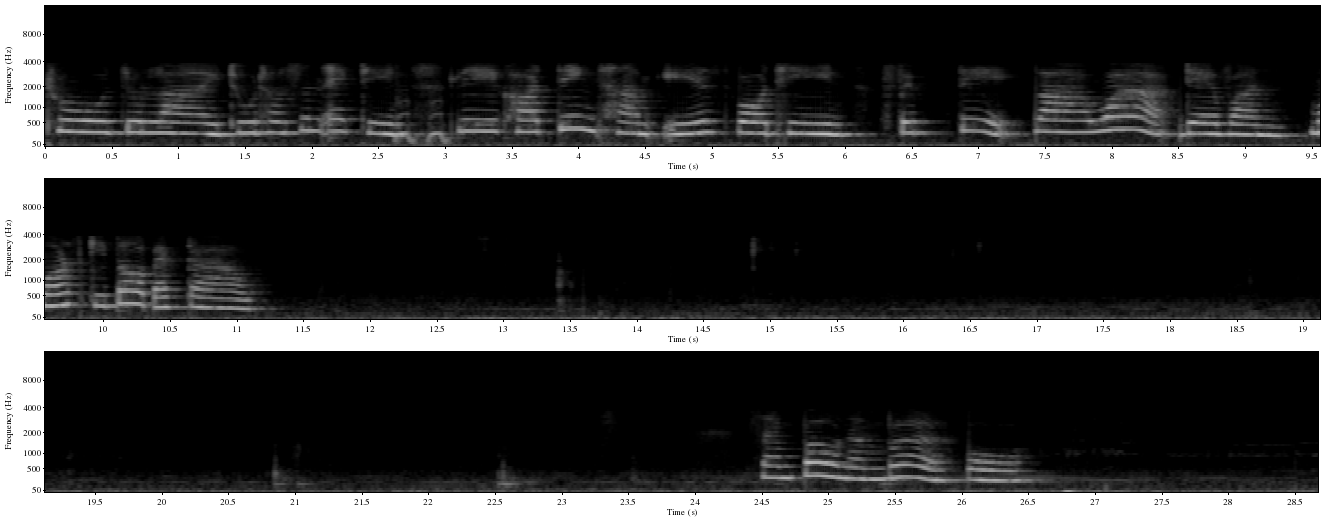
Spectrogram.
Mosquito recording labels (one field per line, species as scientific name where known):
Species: no mosquito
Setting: cup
